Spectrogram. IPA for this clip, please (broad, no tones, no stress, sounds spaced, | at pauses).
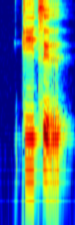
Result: k i t͡s ɪ r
